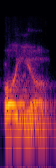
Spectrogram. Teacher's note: nosotros decimos pollo con Y, que es el yeísmo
